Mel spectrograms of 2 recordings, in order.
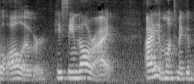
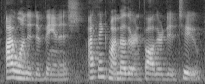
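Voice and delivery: usual speaking voice

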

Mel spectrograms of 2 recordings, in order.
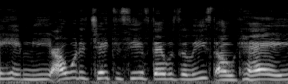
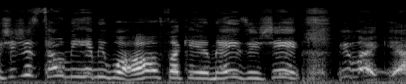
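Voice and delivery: high, tearful gushing; overcome with emotion; 6 semitones higher than usual. Real, not acted. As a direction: pour it out through happy tears. Moved to tears by friend's words.

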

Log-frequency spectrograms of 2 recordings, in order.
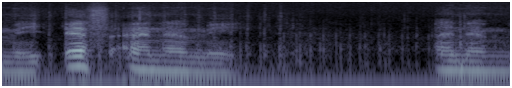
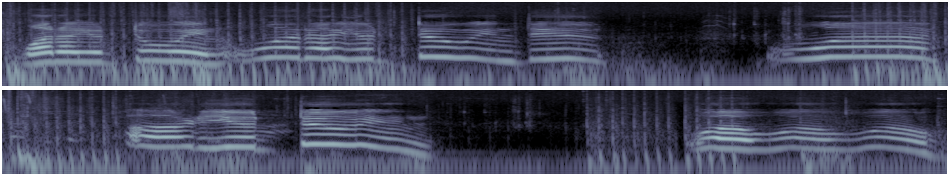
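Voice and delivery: high, loud screaming outrage; raging gamer; 12 semitones higher, 5 dB louder than usual. Real, not acted. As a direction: shriek at the teammates. Screaming at teammates.

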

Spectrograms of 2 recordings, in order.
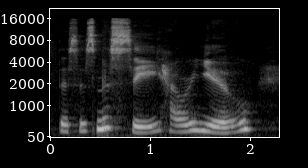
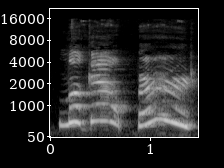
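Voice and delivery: much higher, louder alarm; panicked cry; 12 dB louder, slower than usual. Acted. Snails warning each other about the bird, panicked. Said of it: "cried the snails in panic".

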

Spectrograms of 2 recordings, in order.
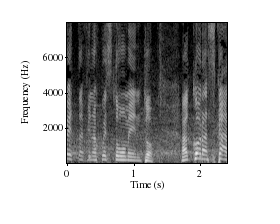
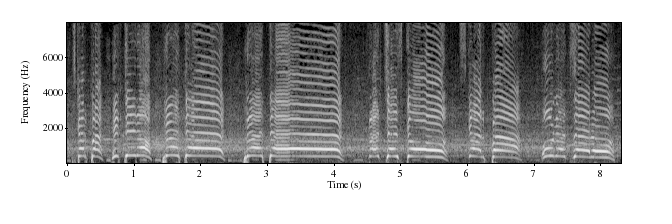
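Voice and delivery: roaring goal call, high and loud; breathless italian goal commentary; 6 semitones higher, 4 dB louder, much slower than usual. Real, not acted. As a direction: scream the goal, stretch the name. Goal scored, commentator erupts. (telecronaca gol urlata e senza fiato)

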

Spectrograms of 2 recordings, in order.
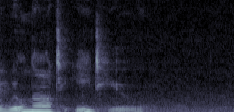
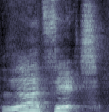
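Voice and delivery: loud, growled outburst; snarling; 3 semitones higher, 9 dB louder than usual. A narrator's reading. Theodore snarling at the poking boy, loud and fierce. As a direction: snarl it loudly at the end of patience. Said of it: "Theodore snarled".

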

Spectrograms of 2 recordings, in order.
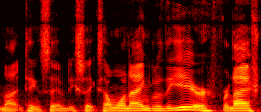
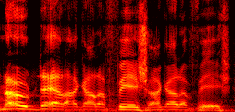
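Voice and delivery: put-on excited young son; 7 semitones higher, 4 dB quieter than usual. Son voiced, reeling in fish.

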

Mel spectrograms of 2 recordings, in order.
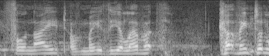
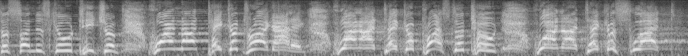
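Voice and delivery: preaching at full force; 6 semitones higher than usual. Acted. Preacher pleading with God over his dying granddaughter, shouting. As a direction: cry it out to God from the pulpit.

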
